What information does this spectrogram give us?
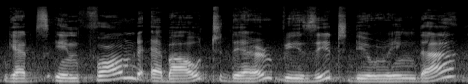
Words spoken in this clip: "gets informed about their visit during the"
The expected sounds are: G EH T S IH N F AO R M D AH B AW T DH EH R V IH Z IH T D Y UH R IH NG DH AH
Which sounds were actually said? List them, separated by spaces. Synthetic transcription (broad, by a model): G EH T S IH N F AO R M D AH B AW T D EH R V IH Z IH T D Y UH R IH NG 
